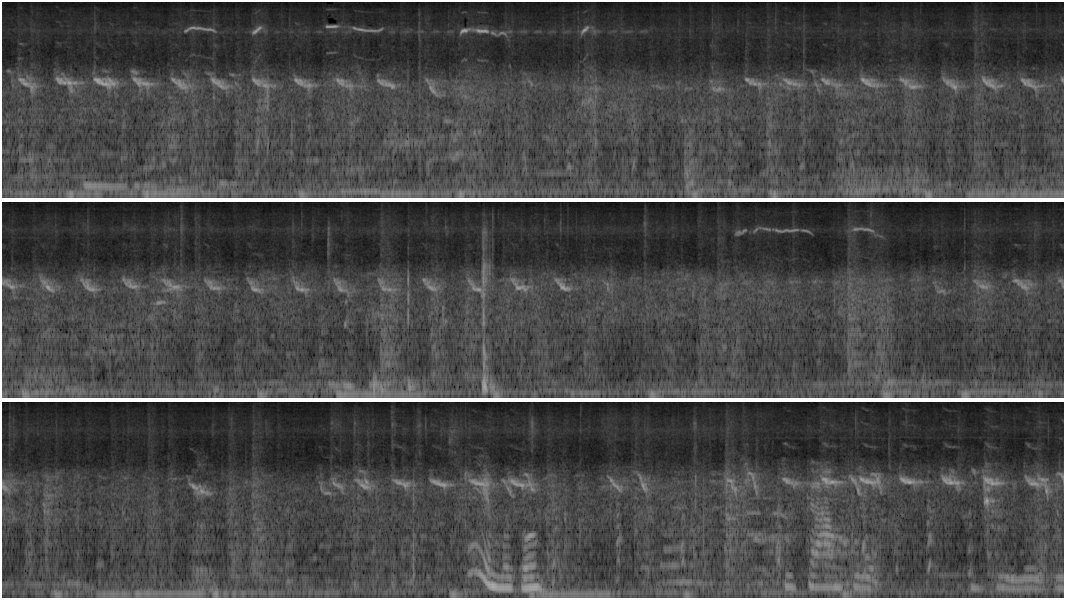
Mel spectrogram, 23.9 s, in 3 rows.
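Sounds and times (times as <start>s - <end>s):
bird chirping falling notes: 0.0s - 16.3s.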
